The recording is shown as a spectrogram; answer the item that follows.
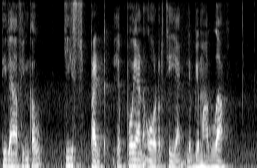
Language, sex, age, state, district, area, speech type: Malayalam, male, 30-45, Kerala, Malappuram, rural, read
